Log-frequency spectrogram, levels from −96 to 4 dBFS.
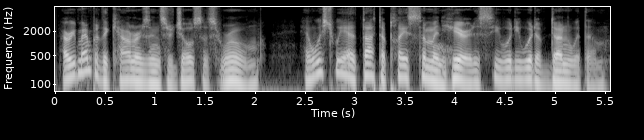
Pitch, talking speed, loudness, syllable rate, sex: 115 Hz, 290 wpm, -19 LUFS, 6.8 syllables/s, male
